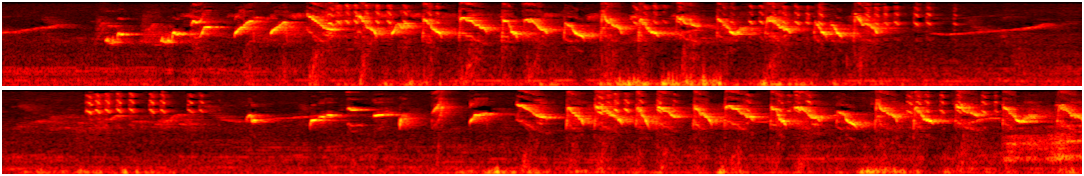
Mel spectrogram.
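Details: Mountain white-eye master song for training: long runs of rapid, high, thin twittering notes, each sliding downward, pouring out in dense bursts with a short pause midway and low background rumble.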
